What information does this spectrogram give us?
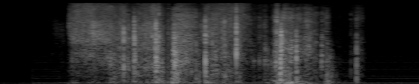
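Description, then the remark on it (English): Paper rustles and crinkles as book pages are turned back to the beginning, a quick run of dry swishes and flaps lasting about two seconds, with no one speaking. “Let's read the book again. Turn to the beginning.”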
